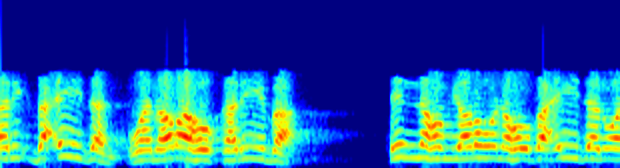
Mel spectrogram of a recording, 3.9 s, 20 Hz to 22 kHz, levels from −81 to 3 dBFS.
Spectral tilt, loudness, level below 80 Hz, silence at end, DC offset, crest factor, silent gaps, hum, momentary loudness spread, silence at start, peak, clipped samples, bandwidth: -5 dB/octave; -17 LUFS; -70 dBFS; 0 s; under 0.1%; 16 dB; none; none; 10 LU; 0 s; 0 dBFS; under 0.1%; 4.1 kHz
